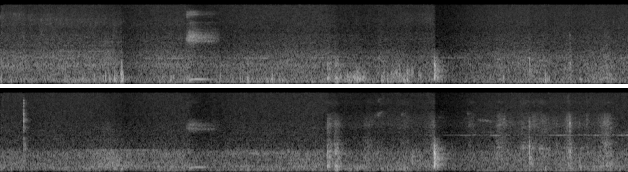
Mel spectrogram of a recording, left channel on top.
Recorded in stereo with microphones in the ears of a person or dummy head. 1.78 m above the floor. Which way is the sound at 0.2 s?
85° right.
